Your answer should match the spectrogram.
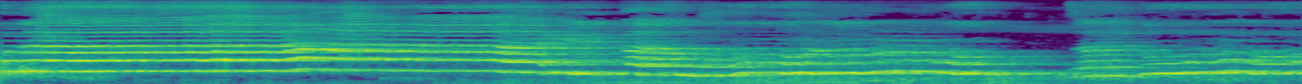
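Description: A boy reciting the Qur'an in melodic tilawah style through a microphone, drawing out long, high held notes with ornamented turns. He pauses for breath about seven seconds in and starts a new phrase.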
